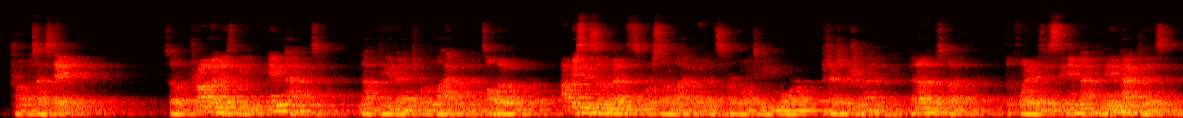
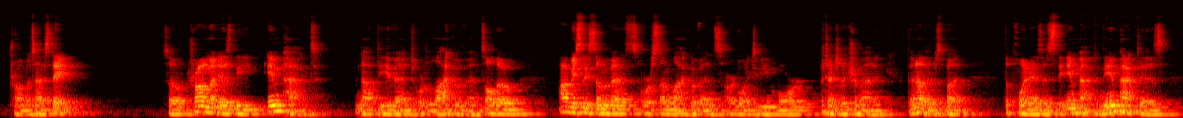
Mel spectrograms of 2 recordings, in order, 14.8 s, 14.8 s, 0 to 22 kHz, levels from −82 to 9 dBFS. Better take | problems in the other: second | room echo; strong; dies away in 1.7 s; slight in the second // off-mic speech; far; somewhat distant in the second

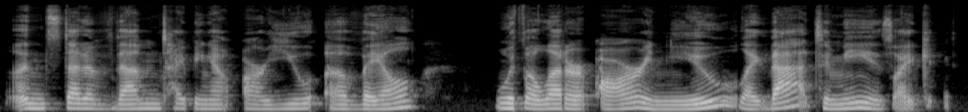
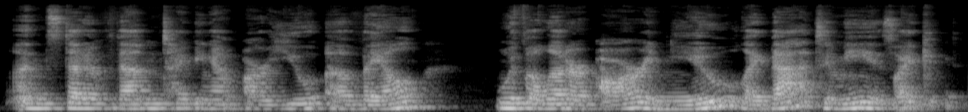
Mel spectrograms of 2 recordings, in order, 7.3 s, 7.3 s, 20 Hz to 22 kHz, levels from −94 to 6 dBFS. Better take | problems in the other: first | off-mic speech; far // room echo; very slight; dies away in 0.3 s

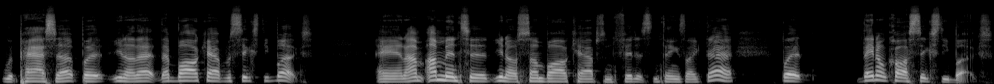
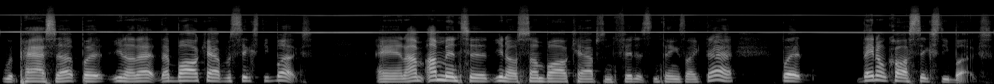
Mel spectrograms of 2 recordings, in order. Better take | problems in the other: first | high-pitched whine; loud; throughout; 4.5 kHz, 6 dB below the speech

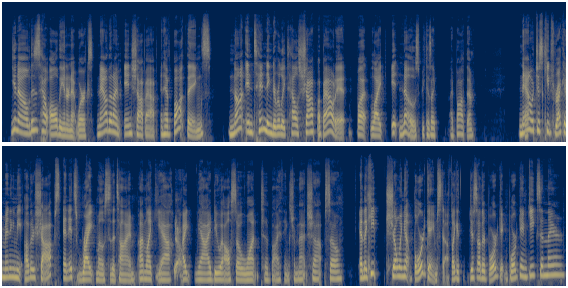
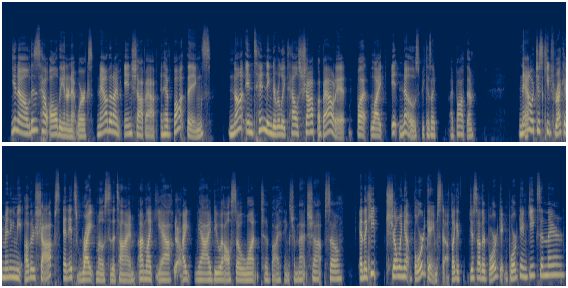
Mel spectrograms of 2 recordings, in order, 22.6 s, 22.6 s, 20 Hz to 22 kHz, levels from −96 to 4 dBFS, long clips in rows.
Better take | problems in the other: first | muffled; very slightly; fading above 5 kHz

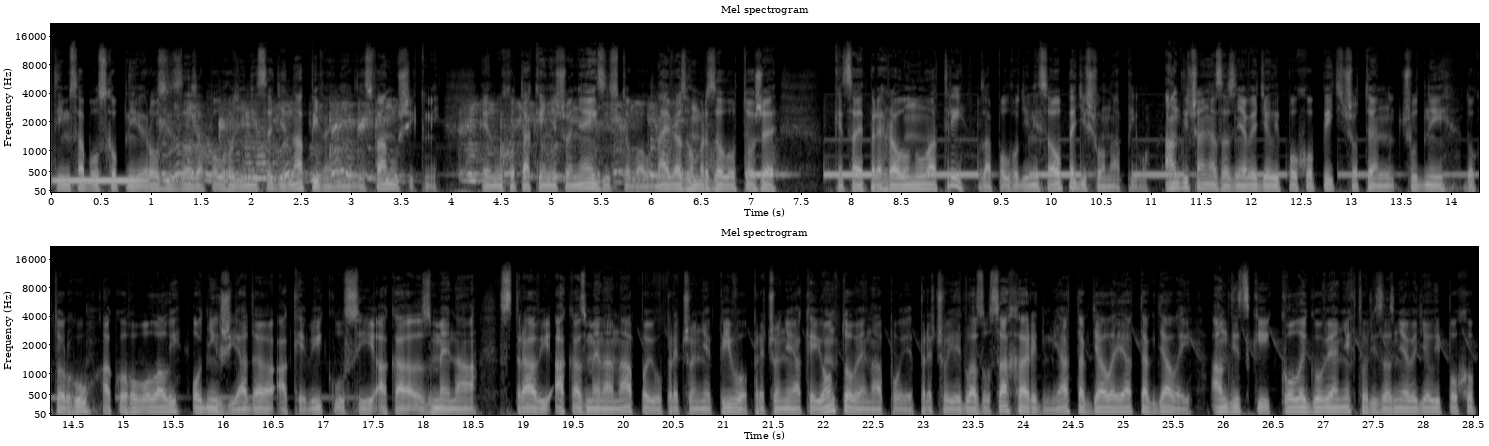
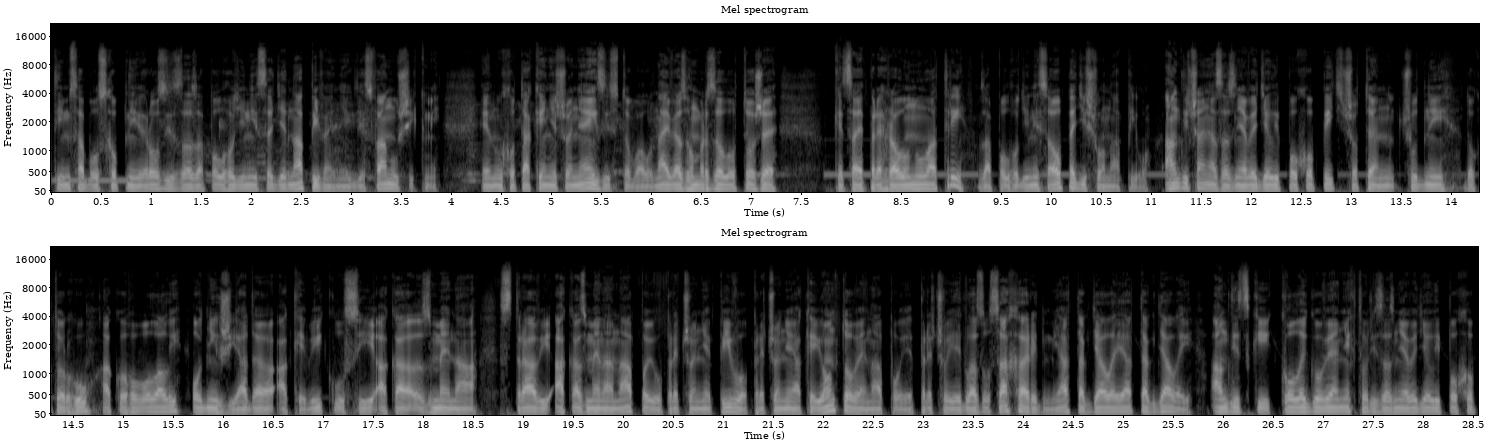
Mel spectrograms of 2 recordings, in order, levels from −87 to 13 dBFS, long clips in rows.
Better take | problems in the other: second | alarms or sirens; loud; throughout; 5 dB below the speech; faint in the second

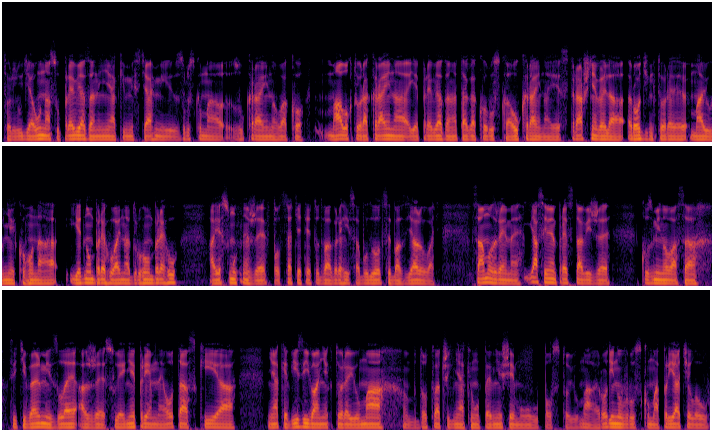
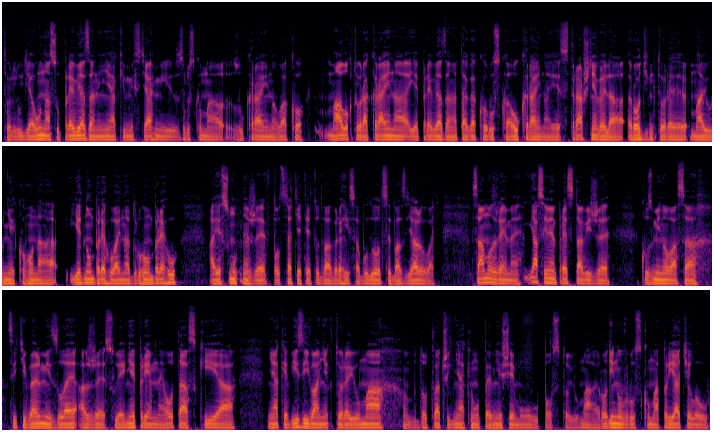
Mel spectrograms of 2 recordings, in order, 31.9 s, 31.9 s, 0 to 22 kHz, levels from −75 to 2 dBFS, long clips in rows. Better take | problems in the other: second | muffled; slightly; fading above 4 kHz

